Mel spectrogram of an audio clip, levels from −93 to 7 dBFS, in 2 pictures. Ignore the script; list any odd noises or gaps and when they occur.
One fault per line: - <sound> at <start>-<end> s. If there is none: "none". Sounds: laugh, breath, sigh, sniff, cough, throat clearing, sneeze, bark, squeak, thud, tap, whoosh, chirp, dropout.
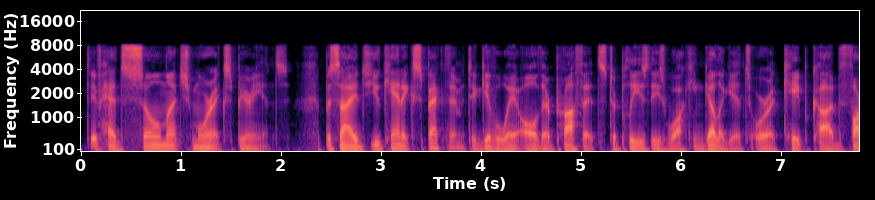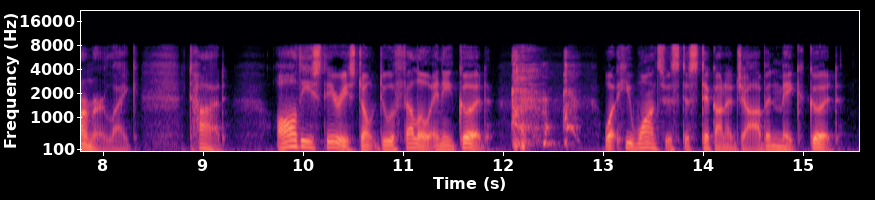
- cough at 12.1-12.8 s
